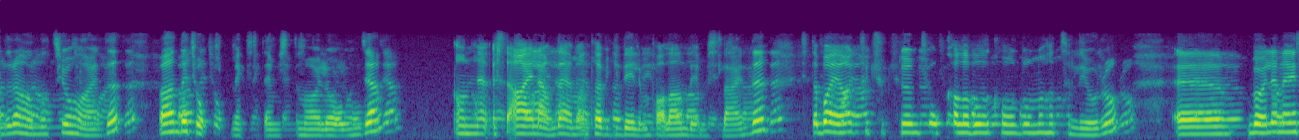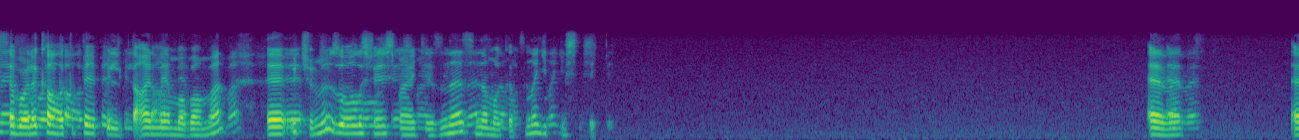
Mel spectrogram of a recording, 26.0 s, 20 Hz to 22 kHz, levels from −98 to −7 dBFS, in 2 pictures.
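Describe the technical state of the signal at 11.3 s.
At 11.3 s, as across the whole recording, the far end has echo with no canceller: its loudspeaker feeds its microphone, returning the talker roughly 150 ms later at about 11 dB down, a thin shadow trailing the speech through the band-limited call codec.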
